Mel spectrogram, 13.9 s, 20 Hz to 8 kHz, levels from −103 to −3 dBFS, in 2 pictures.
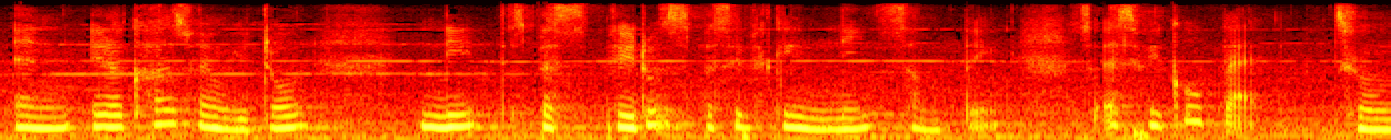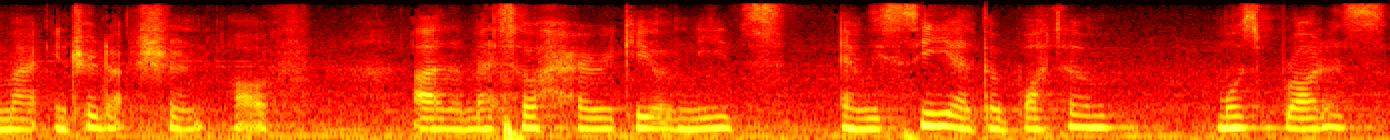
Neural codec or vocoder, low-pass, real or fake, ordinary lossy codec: none; 7.2 kHz; real; AAC, 32 kbps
